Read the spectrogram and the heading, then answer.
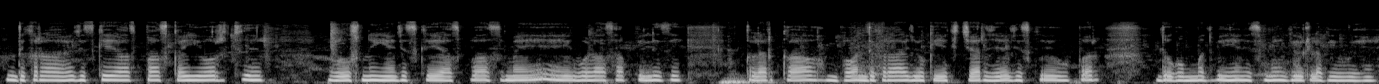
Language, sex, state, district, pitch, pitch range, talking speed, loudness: Hindi, female, Goa, North and South Goa, 195 Hz, 185-200 Hz, 155 wpm, -17 LUFS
